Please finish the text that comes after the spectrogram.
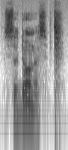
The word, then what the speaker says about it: Sedonas: donuts oh my gosh she says you're saying it wrong it's Sedonas and then she spits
